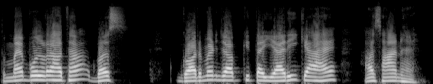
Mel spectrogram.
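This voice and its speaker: Smooth-voiced Chhattisgarhi coaching teacher. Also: male voice, high-pitched, steady tone, moderate pace, darkish tone, no room sound, studio quality. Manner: drills numbers by repetition, keeps asking if students follow. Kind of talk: exam coaching lesson.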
